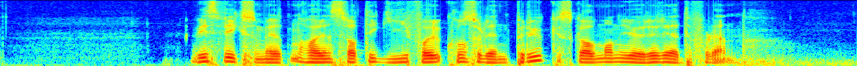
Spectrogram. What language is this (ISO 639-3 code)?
nor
